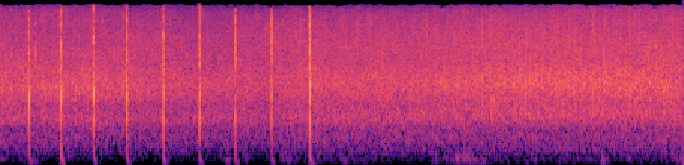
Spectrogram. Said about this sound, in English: Let's give them one more round of applause.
